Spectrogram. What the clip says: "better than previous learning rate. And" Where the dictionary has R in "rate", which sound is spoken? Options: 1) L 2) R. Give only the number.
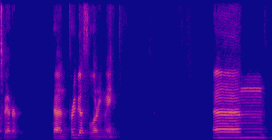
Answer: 1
